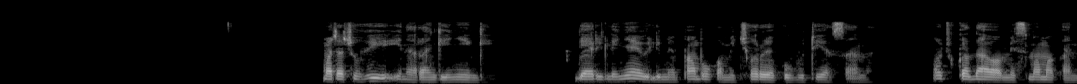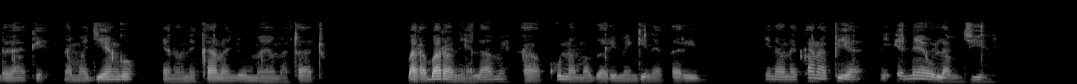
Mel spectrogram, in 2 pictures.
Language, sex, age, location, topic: Swahili, male, 25-35, Mombasa, government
